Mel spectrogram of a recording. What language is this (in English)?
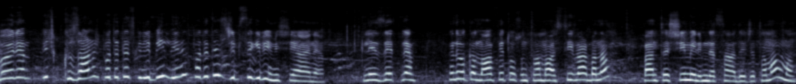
Turkish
